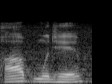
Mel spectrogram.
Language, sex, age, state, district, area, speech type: Urdu, male, 18-30, Delhi, Central Delhi, urban, spontaneous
